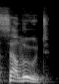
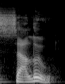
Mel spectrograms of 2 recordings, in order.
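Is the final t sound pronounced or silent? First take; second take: pronounced; silent. First: The final t sound is pronounced. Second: The final t sound is silent. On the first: The speaker calls it wrong. "It's not salut" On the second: The speaker calls it right. "the last letter of a word is not pronounced"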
